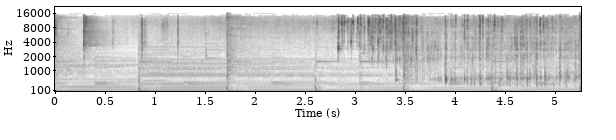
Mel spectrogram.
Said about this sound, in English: You hear that sound and you know that I'm pouring a beer. You'll want to pour this one in a glass, my friends, and enjoy the beautiful amber color of Bulldog Amber Ale by the good folks over at Half Pints Brewing Company.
